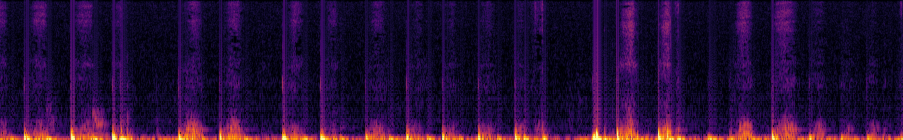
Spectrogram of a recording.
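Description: A yellow-green colored pencil held at the fingertips scratches and shades a heart outline on a sheet of cream drawing paper in a wire-bound sketchbook lying flat on a desk. The result is a quick series of short, dry, low scratching strokes, each dying out almost at once.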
